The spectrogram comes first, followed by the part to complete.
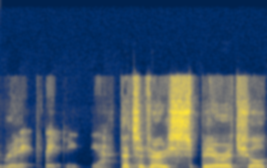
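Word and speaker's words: reiki: you you you said you do reiky did I say it right right raiky yeah that's a very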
